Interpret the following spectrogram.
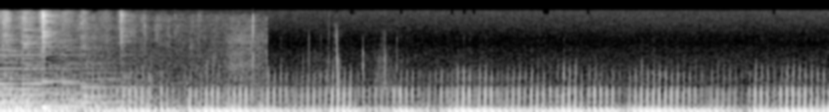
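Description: Kitten purring steadily, swelling and dipping with each breath, heard close. Background music fades out about two seconds in.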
